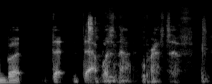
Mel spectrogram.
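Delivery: soft whisper close to the mic. Speaker comments on a team's win, whispering into the microphone so Mac can't hear. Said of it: "I'm just gonna whisper it into the micro- microphone".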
